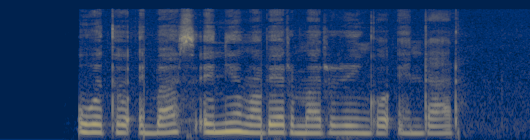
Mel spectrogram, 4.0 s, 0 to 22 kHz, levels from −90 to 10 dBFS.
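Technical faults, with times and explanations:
1.08 s and 1.96 s, dropped buffer (overrun): Two jumps, each where roughly 40 ms of speech vanishes: one just before "bas en yo", the other between "e bas en yo" and "mar ringo". The likely cause is the program failing to collect its samples before the hardware overwrote them, so the surviving audio is joined with no gap. The waveform shows an abrupt discontinuity, and the spectrogram a thin vertical broadband line where the harmonics jump.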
